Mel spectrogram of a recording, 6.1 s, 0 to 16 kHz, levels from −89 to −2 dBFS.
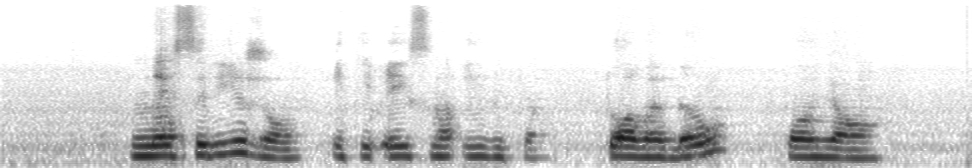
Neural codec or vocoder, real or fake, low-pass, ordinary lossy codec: autoencoder, 48 kHz, 32 numbers a frame, DAC-VAE, trained on Japanese speech; fake; 14.4 kHz; MP3, 64 kbps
